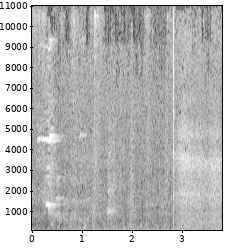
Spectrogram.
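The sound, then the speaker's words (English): Marty, a dog frightened by thunder, whimpers softly in the background, a few thin, high whines and yips rising over a low steady hum, with a brief sharp click near the end. “That's Marty, our dog, in the background.”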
